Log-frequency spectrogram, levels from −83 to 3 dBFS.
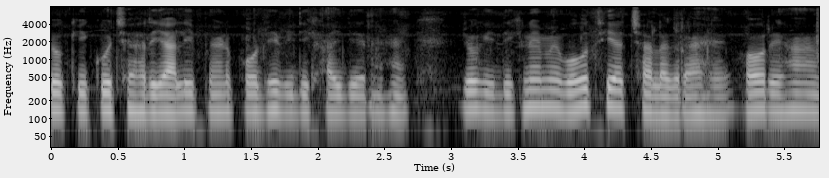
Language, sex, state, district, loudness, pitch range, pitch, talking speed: Hindi, male, Chhattisgarh, Balrampur, -28 LUFS, 125-140 Hz, 130 Hz, 230 wpm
